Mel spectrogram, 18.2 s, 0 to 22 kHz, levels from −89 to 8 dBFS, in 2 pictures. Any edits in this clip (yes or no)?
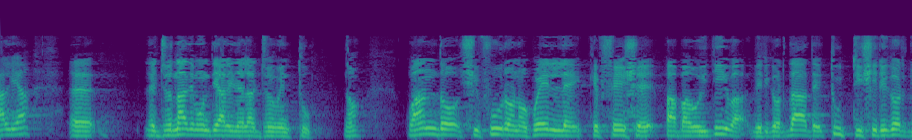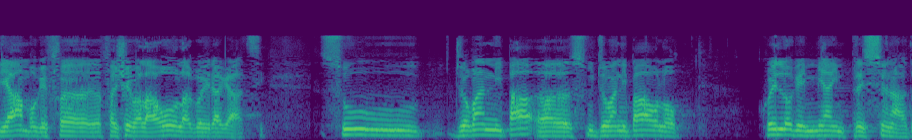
yes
